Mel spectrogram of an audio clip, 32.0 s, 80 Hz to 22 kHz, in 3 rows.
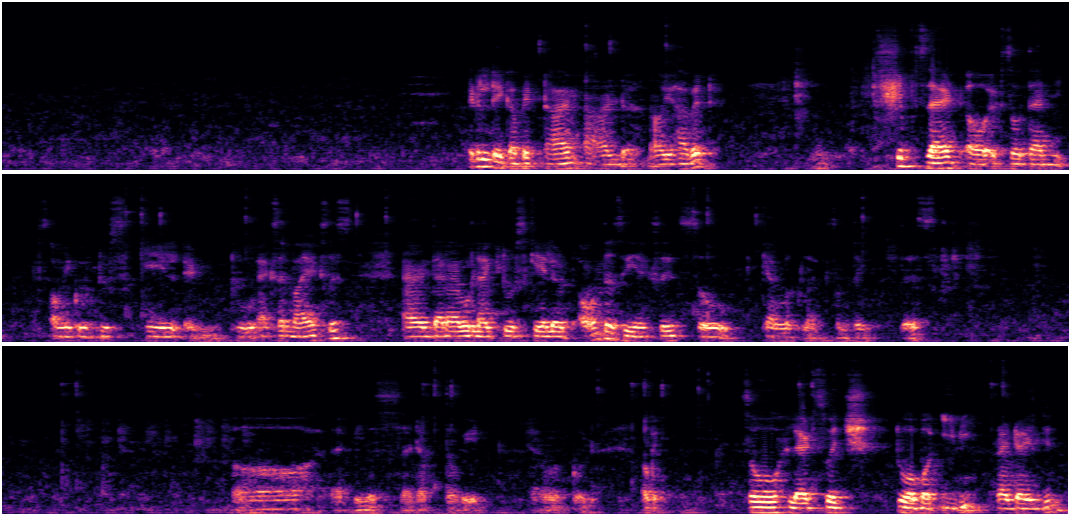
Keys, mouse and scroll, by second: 4.1 middle click, 4.1 scroll down 1, 4.6-5.1 middle drag, 5.3-5.9 middle drag, 7.1 s, 11.5-12.4 middle drag, 13.2 scroll down 2, 13.5-13.8 middle drag, 14.6 s, 17.2-17.5 scroll up 2, 17.5-18.6 middle drag, 19.3 s, 22.6 g, 25.1-26.6 middle drag, 26.9 click, 27.2-27.6 middle drag, 28.9 click, 31.9 click.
